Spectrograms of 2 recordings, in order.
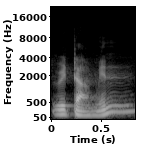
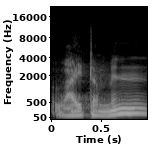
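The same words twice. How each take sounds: First: It is said in a British accent. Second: It is said in an American accent.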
